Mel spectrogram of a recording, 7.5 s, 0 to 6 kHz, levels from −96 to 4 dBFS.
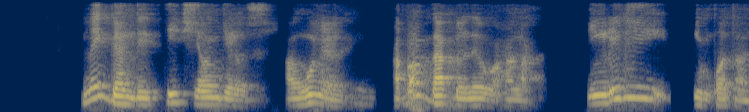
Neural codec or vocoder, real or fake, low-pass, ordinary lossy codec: codec, 44.1 kHz, 2.6 kbps, DAC; fake; 5.4 kHz; none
